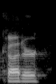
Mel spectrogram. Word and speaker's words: Qatar: yes because in november because it's in qatar cutter um and it's the temperatures summertime are 120 to 125.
